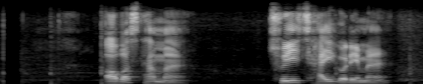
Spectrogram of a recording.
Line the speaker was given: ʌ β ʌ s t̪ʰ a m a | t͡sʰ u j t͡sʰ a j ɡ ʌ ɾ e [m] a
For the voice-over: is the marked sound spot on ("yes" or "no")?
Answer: yes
